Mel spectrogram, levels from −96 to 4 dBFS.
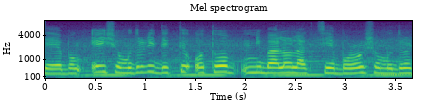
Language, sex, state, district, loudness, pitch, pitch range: Bengali, female, Assam, Hailakandi, -14 LUFS, 250 Hz, 225-265 Hz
